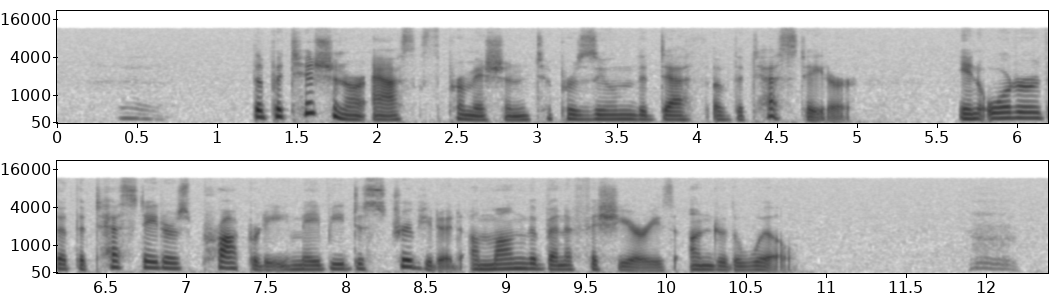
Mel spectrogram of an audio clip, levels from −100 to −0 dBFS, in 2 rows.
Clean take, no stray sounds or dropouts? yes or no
no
